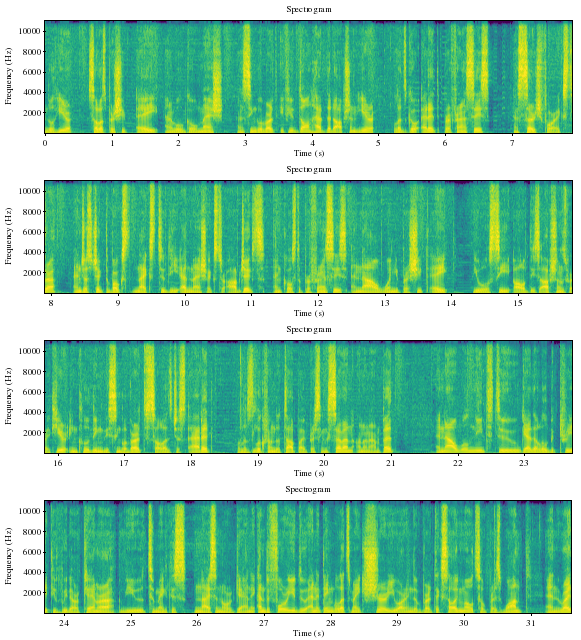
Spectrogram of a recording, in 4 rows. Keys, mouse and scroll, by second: 0.5 shift+a, 0.8 shift+a, 4.4-5.7 drag, 12.7 shift+a, 18.6 KP_7, 26.8 ctrl+z, 26.8 1, 30.4 1.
